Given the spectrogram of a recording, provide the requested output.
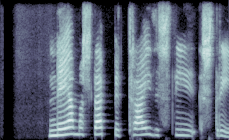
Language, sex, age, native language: Icelandic, female, 10, Icelandic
